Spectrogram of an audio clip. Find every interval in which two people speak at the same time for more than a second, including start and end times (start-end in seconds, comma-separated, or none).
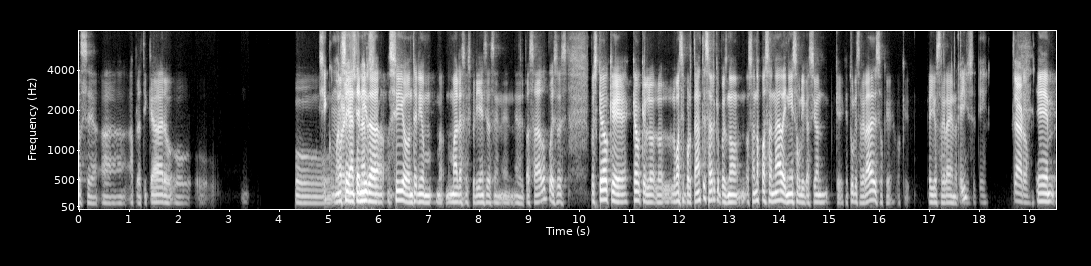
4.8-6.0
